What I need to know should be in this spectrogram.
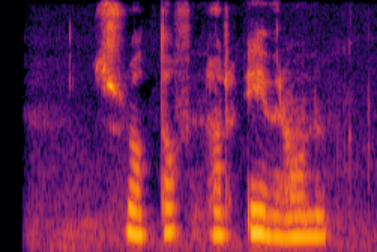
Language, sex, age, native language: Icelandic, female, 10, Icelandic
